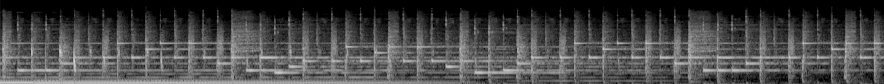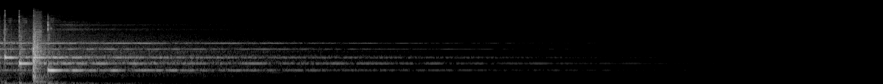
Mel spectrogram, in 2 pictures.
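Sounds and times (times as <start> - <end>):
hi-tech minimal electronic music: 0.0 - 14.1.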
